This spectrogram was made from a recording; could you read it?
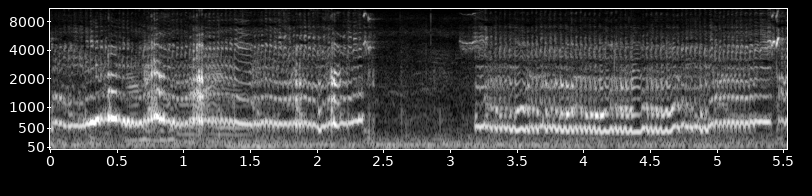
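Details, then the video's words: Pet Nova Scotia duck tolling retriever, a male, contentedly gnawing his bone and making odd squeaky sounds; long wobbling whimpers with bright harmonics, broken by chewing clicks, one pause near the middle, then a sustained wavering whine. "Dog Makes STRANGEST sounds to show he loves his bone!"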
